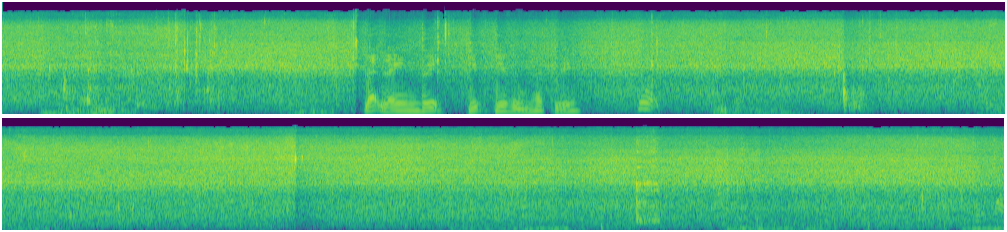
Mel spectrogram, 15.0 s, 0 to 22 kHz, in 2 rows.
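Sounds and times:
wind rumble on microphone: 0.0s - 1.2s, 2.0s - 2.8s, 5.1s - 6.6s, 7.3s - 8.4s, 10.6s - 12.3s, 12.9s - 15.0s
heavy rain hissing: 0.0s - 15.0s.

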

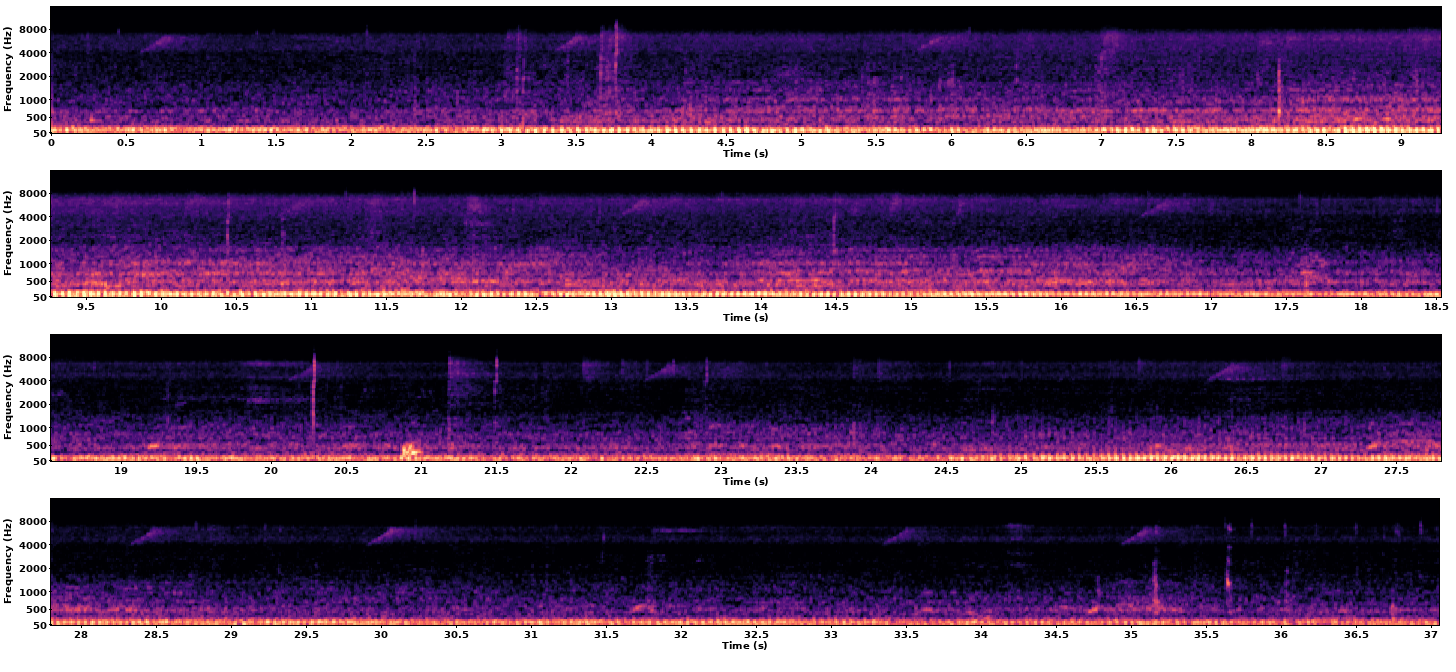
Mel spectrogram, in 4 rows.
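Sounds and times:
steady low rumble: 0.0s - 25.4s.

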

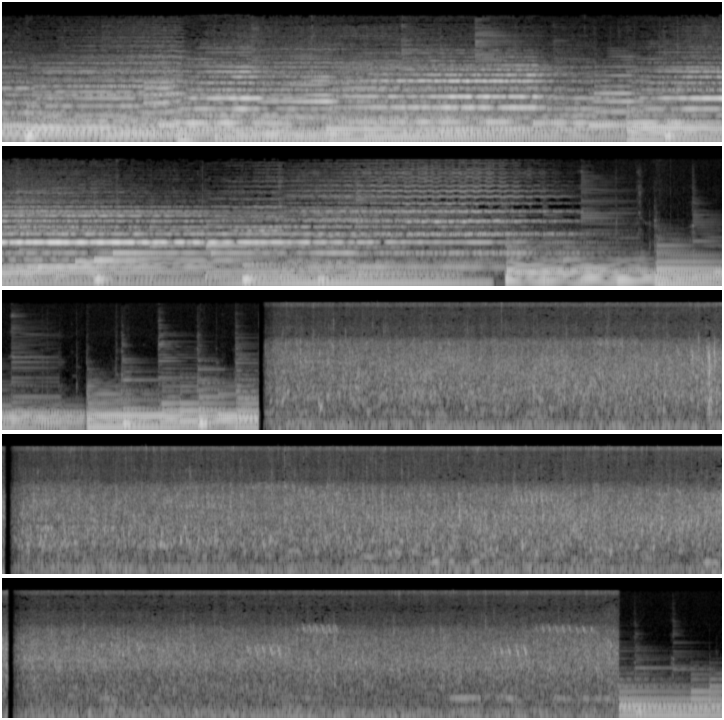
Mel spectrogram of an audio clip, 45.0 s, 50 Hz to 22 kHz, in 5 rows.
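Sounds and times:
water running and trickling: 21.3s - 43.7s.

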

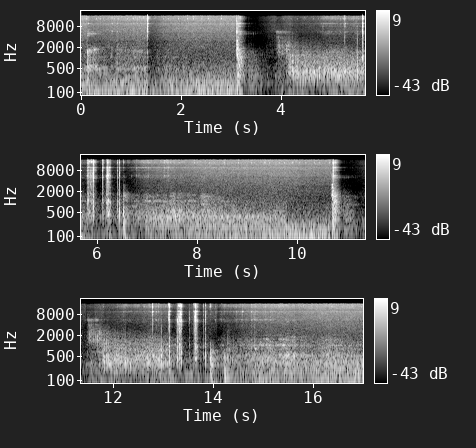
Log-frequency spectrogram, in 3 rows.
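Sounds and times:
low rumble: 0.0s - 17.0s
rifle shot: 3.1s - 6.8s, 10.6s - 14.3s
faint crack: 3.1s - 8.2s, 10.7s - 15.7s
sharp metallic clicks: 5.2s - 6.8s, 12.7s - 14.2s.

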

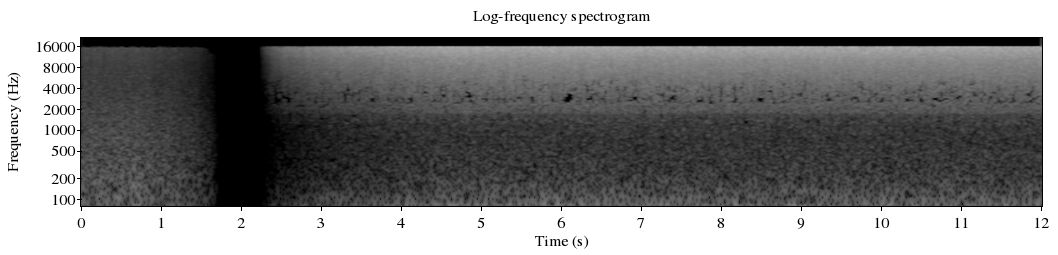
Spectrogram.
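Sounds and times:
synthetic gray noise hiss: 2.3s - 12.0s.

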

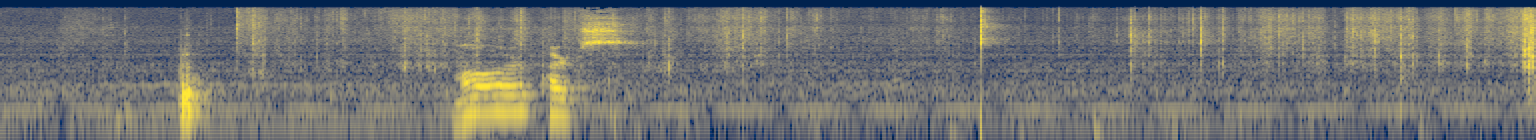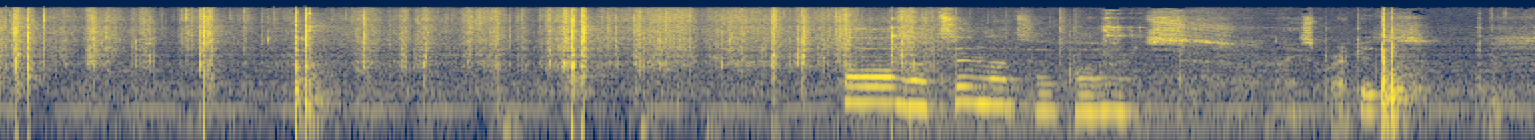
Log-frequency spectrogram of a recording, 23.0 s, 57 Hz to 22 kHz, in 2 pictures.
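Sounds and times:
steady low hum: 0.0s - 23.0s
bubble wrap crinkling: 1.8s - 19.7s.

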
